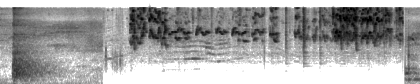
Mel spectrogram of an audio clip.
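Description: A soft rustle that fades within the first half second. Then, from about a second in, irregular high-pitched chirping with no low sound under it at all.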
